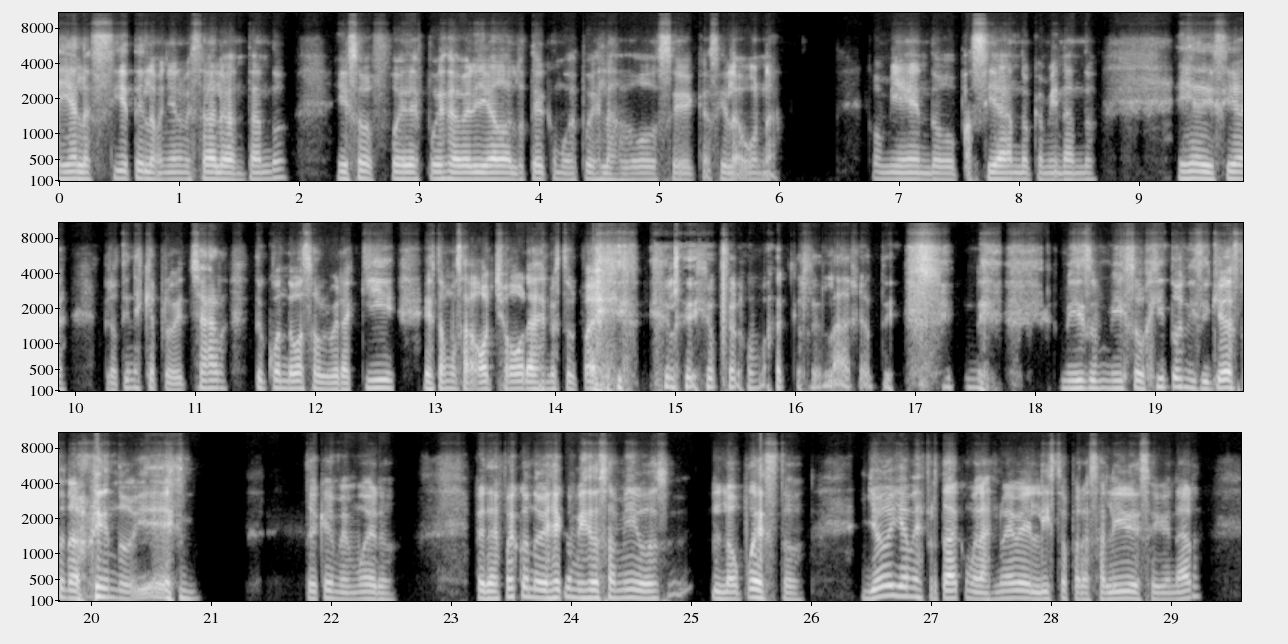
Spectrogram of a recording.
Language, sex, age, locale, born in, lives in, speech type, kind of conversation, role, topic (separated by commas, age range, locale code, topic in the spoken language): Spanish, male, 25-29, es-PE, United States, United States, conversation, unstructured, none, ¿Cómo equilibras tu tiempo entre la familia y tus amigos?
